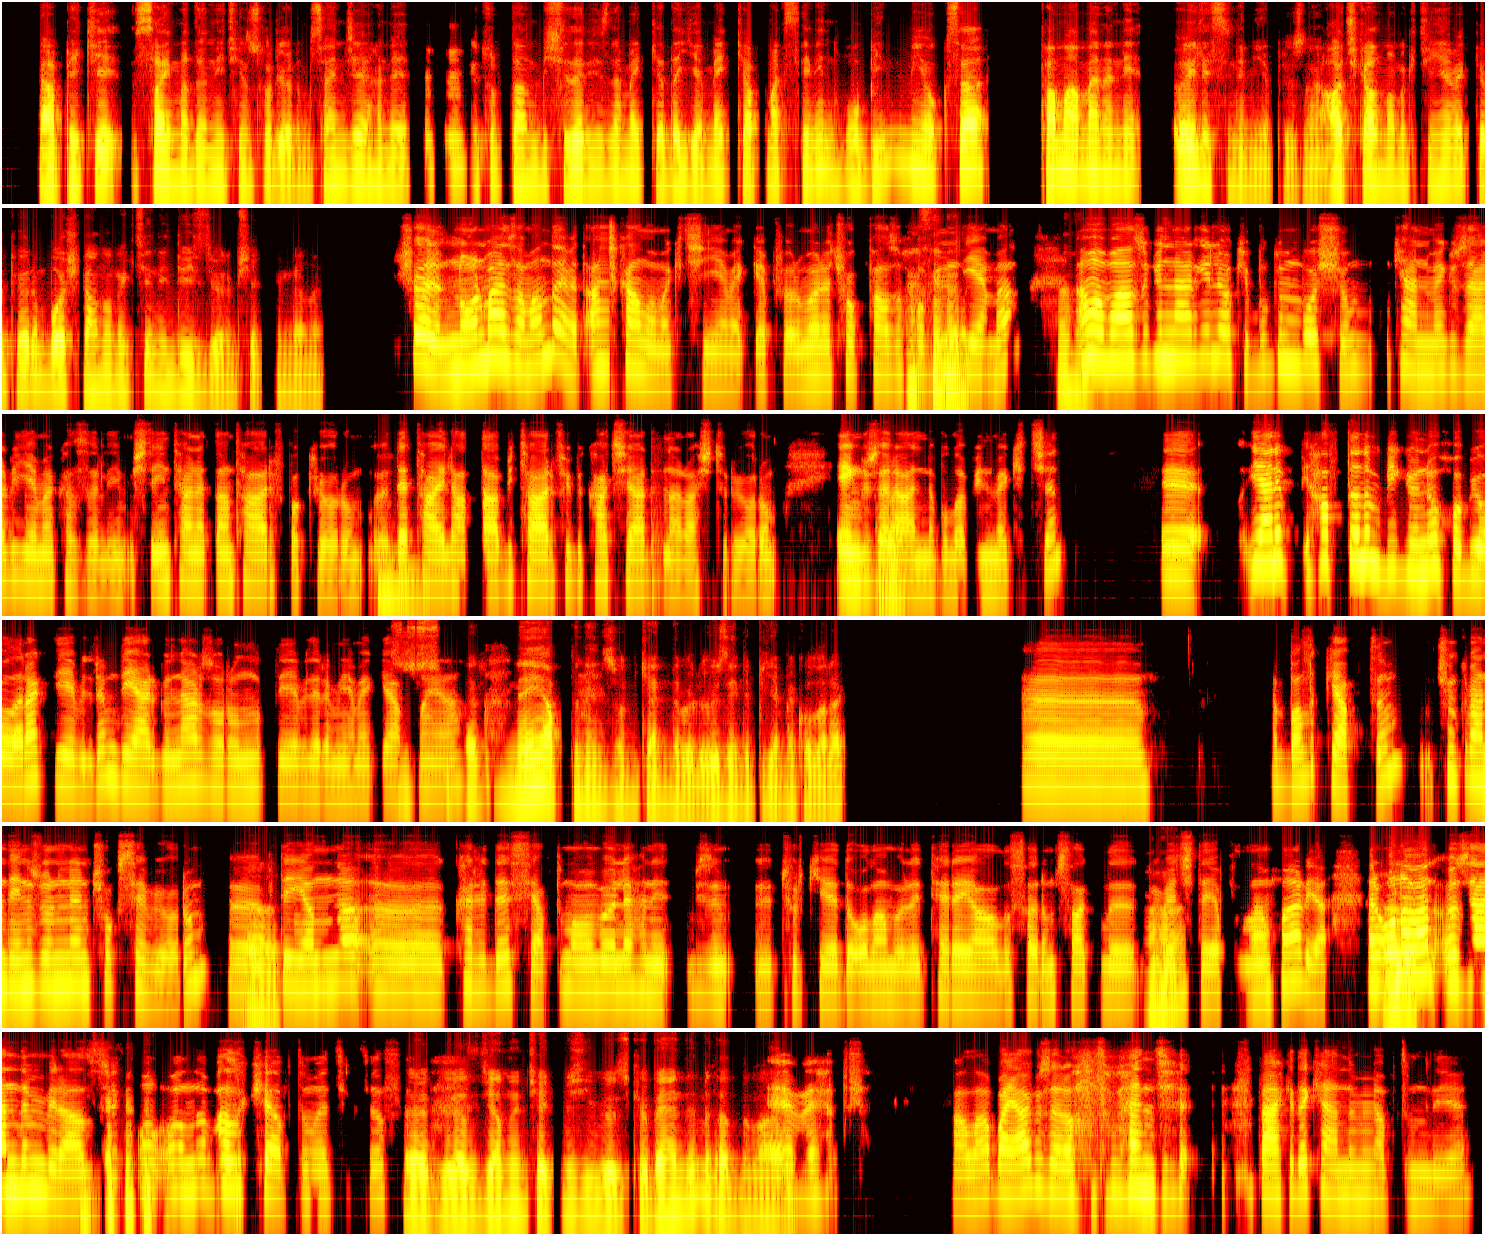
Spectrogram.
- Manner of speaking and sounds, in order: tapping; chuckle; unintelligible speech; chuckle; other background noise; chuckle; other noise; laughing while speaking: "balık yaptım"; laughing while speaking: "oldu bence"
- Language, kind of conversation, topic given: Turkish, podcast, Hobiler günlük stresi nasıl azaltır?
